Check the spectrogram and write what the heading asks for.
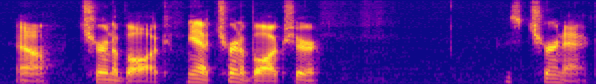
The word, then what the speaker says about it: Chernabog: Did not pronounce Chernabog. Sure. What did I say? Chernak. Oh, Chernabog.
